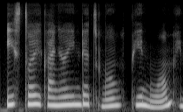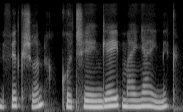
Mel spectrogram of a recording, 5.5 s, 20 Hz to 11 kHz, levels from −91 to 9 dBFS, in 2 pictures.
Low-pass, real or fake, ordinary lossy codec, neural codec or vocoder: 9.9 kHz; fake; none; autoencoder, 48 kHz, 32 numbers a frame, DAC-VAE, trained on Japanese speech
